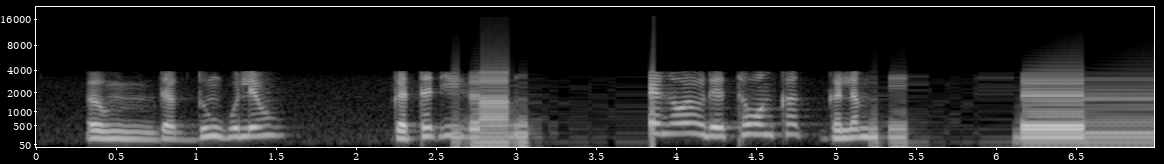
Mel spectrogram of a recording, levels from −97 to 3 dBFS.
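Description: Robotic sound from repeated short buffers occurs from 2.60 to 3.86 s and again from 5.20 s to the end of the clip. In both stretches the speech becomes a rigid, metallic buzz at 100 Hz that only loosely follows the words. The likely cause is fresh audio arriving too seldom, so the playback side kept looping a roughly 10 ms slice, which fits that 100 Hz pitch, in place of nearly all the real signal.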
